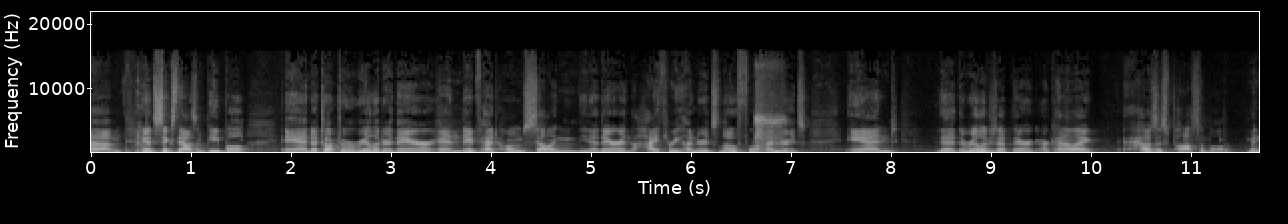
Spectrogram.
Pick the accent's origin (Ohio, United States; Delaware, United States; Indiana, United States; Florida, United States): Indiana, United States; Gas City; So I'm from Gas City, Indiana. I don't know if many of you know where that is.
